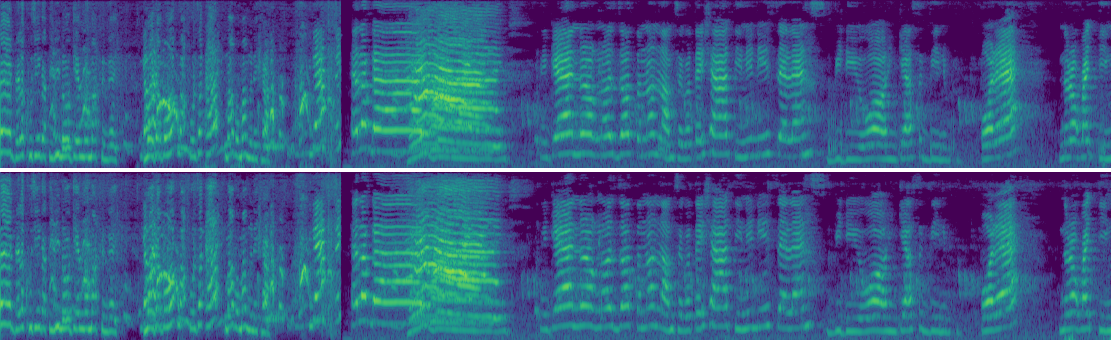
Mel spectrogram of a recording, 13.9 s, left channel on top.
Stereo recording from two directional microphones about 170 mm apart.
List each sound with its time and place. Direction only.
0.0 s a woman's voice: centre (ahead or behind)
